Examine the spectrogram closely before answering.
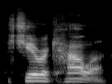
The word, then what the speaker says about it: Shida Hikaru: Shida Hikaru.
